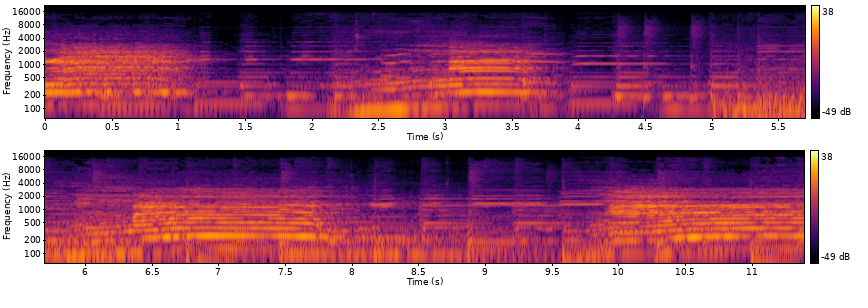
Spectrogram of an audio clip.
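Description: A cow lows in long, wavering moos that swell and sag in pitch, each lasting a couple of seconds. Gentle music plays steadily underneath the calls.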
